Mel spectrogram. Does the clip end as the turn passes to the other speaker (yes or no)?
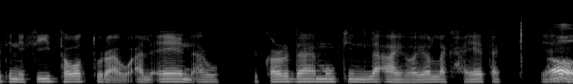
yes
